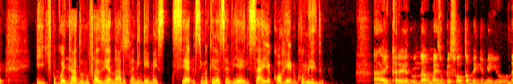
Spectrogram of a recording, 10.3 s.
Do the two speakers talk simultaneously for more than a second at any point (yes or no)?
yes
